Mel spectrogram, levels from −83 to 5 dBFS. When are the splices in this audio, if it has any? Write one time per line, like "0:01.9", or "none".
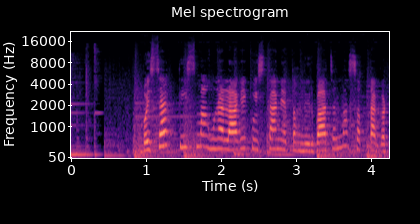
none

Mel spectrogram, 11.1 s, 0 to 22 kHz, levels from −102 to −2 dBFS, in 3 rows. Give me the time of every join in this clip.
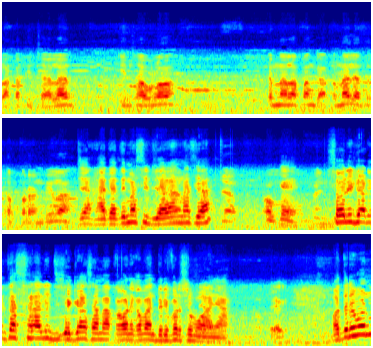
0:04.5

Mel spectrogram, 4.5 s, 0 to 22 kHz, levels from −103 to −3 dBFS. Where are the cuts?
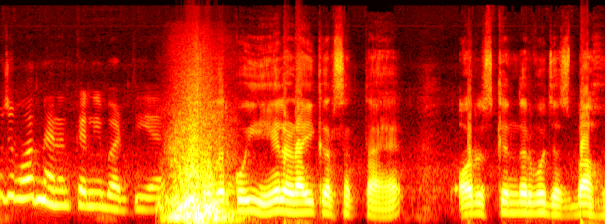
0:01.4

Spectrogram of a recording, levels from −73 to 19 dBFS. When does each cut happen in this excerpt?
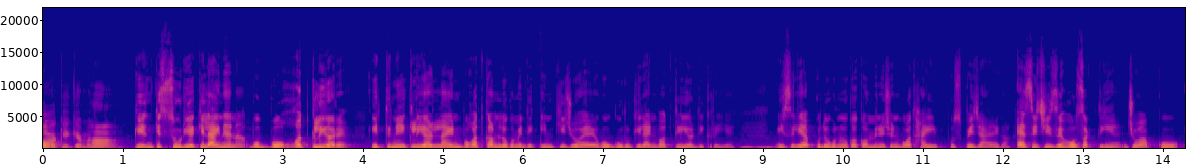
0:01.1
0:03.9
0:06.1
0:12.1

